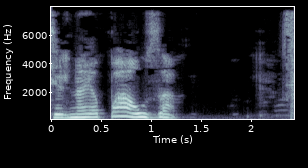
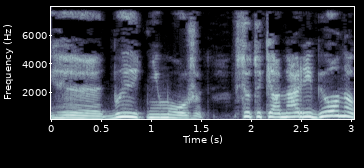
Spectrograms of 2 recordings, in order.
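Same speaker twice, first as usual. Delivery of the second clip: usual speaking voice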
